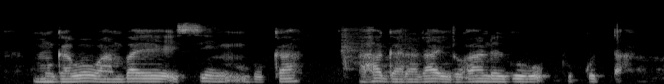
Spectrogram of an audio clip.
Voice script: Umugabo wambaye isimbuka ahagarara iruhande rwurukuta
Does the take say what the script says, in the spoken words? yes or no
yes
